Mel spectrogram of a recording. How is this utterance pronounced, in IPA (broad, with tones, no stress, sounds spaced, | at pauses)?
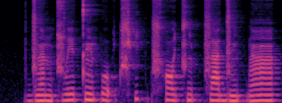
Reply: d͡z ã˨˩ n t͡ɕ w e˧ t̪ ẽ˧ p o˨ ʔ t͡ɕʰ i˦ k̚ t͡sʰ ɔ˧ t͡ɕ ĩ˨ t̚ t͡s a˧ d͡z ĩ˨ k̚ l ã˧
